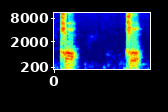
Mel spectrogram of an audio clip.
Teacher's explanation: Huruf qaf ini berada di pangkal tenggorokan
